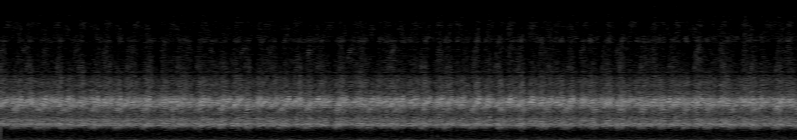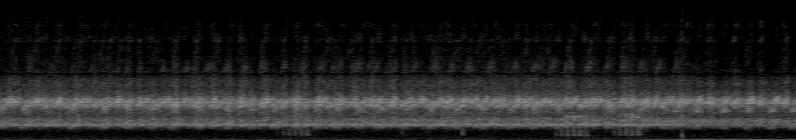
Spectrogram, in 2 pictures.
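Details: Frogs giving mating calls on a quiet country night in the countryside: a dense, unbroken high trilling chorus from many callers, with a few short, lower croaks breaking in near the end.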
